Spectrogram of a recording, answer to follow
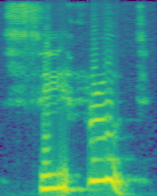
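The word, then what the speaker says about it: ספרות: in the ancient language, ended in ut, the letters vav, tav, pronounced ut, they coined sifrut for the word for literature.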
